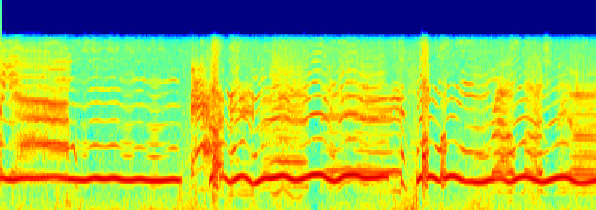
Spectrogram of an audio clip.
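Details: Husky howling as if singing happy birthday, steady wavering tone held for seconds, then warbling bent notes and short breaks before resuming the long vibrato howl.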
